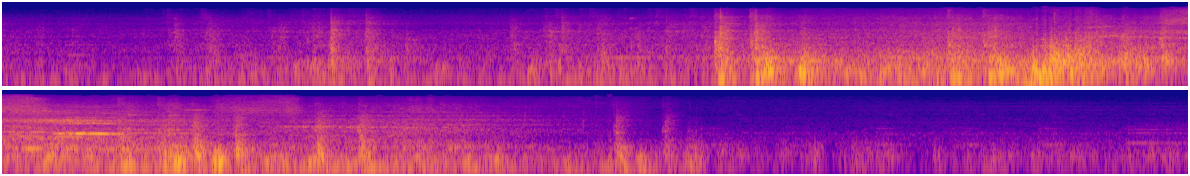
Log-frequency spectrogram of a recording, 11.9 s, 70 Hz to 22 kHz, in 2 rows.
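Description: A 521 series electric train passing close by, its wheels clattering over the rail joints, with a high squeal in the middle of the pass. It builds up, is loudest for a few seconds, and dies away about three quarters of the way through.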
